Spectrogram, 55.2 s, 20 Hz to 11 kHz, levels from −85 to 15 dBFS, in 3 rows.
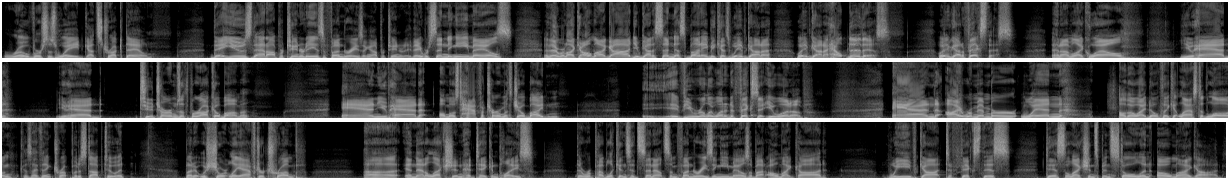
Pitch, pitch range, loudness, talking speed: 155 Hz, 135-185 Hz, -21 LUFS, 150 wpm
